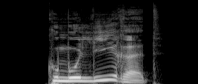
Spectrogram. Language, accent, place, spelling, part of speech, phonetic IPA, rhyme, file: German, Germany, Berlin, kumulieret, verb, [kumuˈliːʁət], -iːʁət, De-kumulieret.ogg
- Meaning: second-person plural subjunctive I of kumulieren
